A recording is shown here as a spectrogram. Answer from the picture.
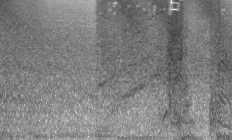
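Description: Anime fight sound effects: a sharp sting and a dramatic whoosh, a rushing noise that sweeps down about a second in and surges again near the end, with score music under it.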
